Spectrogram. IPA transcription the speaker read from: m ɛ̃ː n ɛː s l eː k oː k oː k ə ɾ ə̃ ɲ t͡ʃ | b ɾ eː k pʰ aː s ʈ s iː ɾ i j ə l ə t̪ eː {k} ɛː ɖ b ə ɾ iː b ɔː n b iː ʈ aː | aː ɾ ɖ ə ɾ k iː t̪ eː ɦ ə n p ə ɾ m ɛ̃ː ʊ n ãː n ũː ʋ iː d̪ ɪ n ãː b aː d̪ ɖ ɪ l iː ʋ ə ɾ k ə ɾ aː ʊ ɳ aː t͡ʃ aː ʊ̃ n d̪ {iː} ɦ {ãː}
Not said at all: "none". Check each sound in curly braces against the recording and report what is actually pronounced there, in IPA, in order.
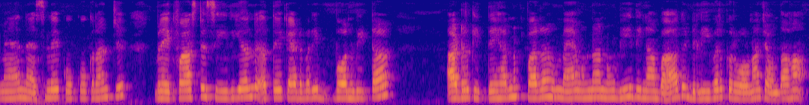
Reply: k, aː, ãː

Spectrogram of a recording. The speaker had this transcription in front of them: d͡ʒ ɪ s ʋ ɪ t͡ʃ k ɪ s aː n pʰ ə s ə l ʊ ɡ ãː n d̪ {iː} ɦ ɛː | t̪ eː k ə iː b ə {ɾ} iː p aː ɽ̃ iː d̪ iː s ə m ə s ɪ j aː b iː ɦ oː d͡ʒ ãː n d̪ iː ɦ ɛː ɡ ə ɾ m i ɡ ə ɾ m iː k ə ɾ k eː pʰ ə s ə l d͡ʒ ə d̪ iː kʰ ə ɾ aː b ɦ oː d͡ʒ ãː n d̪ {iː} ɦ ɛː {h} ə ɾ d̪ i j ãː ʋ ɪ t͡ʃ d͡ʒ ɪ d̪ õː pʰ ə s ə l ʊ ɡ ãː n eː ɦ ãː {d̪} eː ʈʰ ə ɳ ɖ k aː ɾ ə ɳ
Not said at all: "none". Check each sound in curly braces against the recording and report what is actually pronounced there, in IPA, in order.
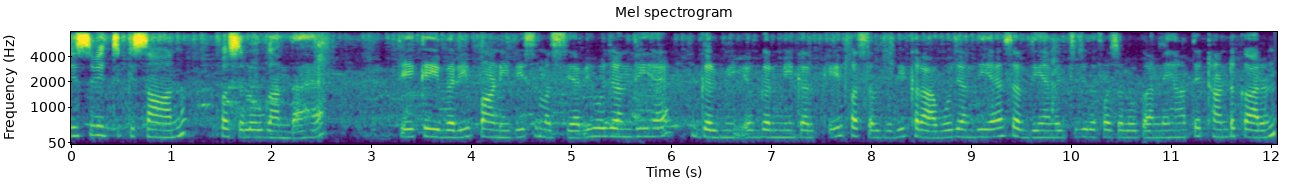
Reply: aː, ɾ, iː, s, t̪

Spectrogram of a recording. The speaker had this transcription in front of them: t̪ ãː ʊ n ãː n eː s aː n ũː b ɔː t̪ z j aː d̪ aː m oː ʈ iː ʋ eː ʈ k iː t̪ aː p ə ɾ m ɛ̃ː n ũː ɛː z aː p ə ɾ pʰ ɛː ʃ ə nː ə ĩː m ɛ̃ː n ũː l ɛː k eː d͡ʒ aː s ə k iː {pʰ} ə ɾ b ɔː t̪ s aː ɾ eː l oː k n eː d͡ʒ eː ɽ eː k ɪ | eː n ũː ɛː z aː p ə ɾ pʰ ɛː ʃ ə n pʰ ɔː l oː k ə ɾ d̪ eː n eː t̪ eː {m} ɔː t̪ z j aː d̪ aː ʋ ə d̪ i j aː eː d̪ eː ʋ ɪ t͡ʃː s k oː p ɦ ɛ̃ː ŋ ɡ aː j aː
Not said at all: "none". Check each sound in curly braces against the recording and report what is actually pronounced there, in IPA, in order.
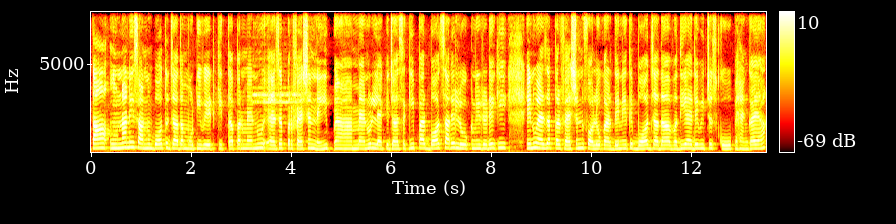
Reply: p, b

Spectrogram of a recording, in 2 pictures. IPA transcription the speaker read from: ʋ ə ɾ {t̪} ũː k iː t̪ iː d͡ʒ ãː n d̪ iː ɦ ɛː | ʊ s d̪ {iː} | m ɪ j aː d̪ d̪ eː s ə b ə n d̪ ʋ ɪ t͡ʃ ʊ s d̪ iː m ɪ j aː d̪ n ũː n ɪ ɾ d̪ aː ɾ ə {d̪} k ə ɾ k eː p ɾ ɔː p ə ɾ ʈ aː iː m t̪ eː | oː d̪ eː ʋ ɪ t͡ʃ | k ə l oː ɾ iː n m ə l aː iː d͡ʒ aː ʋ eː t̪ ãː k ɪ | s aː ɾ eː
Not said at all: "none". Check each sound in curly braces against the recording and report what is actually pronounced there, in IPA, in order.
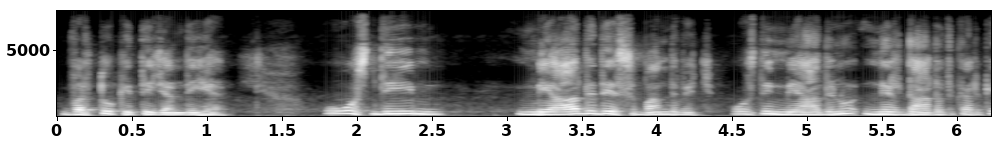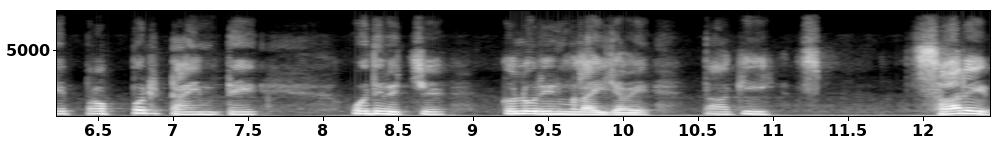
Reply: t̪, iː, t̪

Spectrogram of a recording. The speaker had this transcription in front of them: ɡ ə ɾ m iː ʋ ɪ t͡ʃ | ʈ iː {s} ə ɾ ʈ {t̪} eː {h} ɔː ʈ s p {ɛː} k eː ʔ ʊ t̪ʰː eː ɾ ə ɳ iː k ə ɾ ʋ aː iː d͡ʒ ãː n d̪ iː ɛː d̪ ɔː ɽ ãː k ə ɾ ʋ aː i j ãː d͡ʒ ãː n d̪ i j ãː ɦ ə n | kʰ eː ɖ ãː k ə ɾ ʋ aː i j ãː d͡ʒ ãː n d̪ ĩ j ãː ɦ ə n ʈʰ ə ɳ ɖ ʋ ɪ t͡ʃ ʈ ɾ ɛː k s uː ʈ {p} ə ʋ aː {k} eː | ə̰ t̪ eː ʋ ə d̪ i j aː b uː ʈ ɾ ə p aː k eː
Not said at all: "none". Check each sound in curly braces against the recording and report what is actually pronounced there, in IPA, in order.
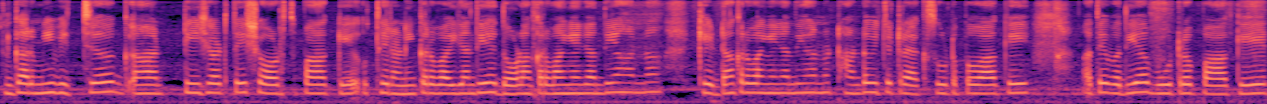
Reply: ʃ, t̪, ʃ, aː, p, k

